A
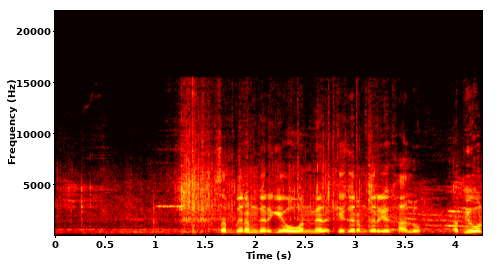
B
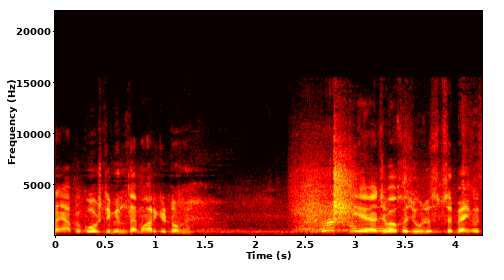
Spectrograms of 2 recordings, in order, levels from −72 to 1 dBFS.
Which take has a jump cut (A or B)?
B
